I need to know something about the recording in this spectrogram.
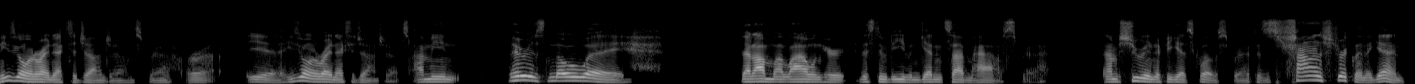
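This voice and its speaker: A man's voice: lowish voice, no echo. A man giving casual, slangy commentary, swearing and tossing in "bro" constantly, with laughs between remarks. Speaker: online commentator ranking fighters.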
